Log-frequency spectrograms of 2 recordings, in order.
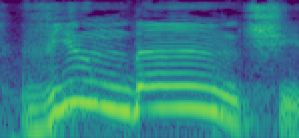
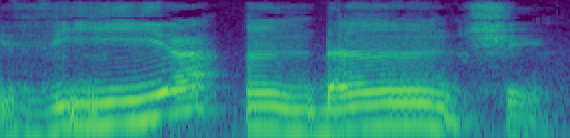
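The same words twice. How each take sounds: First: Viandante called out high; announced word. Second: Via andante drawn out very slowly, parts apart; very slow split. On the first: Teacher announcing the next example word to the class. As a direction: lift Viandante like a title. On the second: Teacher splitting the word slowly for students. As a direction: stretch via andante to show its two words. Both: Shown as a demonstration.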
